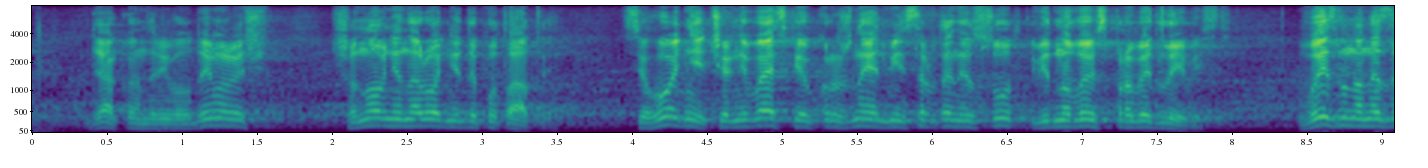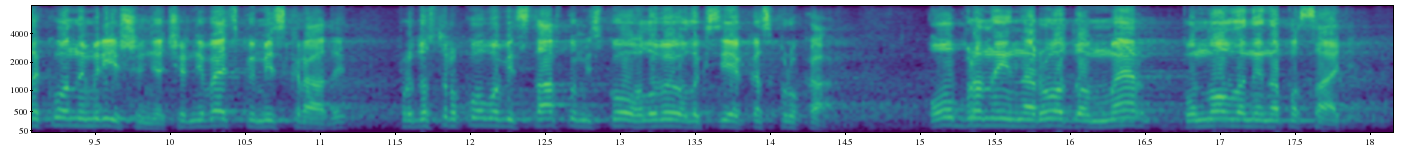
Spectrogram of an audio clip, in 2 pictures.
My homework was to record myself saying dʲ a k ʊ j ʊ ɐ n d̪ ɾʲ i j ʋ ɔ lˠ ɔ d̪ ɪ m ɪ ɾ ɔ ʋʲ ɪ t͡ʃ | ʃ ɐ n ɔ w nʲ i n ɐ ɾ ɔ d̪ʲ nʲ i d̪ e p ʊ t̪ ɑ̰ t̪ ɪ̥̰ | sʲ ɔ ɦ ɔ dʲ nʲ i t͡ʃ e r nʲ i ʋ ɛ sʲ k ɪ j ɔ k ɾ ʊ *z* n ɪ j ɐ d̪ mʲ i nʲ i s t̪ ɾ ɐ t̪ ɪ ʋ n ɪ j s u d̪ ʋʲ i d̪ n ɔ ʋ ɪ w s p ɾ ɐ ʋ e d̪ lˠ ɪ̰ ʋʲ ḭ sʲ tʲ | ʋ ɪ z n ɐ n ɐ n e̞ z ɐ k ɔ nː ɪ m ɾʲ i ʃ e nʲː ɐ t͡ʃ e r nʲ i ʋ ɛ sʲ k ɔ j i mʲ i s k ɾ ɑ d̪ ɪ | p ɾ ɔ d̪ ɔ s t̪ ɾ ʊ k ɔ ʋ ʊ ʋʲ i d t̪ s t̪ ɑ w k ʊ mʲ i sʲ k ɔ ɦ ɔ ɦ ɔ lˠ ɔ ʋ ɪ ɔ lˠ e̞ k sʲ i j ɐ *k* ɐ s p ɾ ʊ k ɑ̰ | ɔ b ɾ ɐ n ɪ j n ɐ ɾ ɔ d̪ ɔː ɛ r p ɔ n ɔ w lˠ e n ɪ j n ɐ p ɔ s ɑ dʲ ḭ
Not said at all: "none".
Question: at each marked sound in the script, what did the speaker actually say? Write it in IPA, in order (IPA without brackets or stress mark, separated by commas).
ʒ, k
